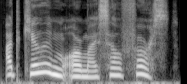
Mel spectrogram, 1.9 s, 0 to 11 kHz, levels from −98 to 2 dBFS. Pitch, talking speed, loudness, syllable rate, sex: 255 Hz, 190 wpm, -14 LUFS, 4.1 syllables/s, female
